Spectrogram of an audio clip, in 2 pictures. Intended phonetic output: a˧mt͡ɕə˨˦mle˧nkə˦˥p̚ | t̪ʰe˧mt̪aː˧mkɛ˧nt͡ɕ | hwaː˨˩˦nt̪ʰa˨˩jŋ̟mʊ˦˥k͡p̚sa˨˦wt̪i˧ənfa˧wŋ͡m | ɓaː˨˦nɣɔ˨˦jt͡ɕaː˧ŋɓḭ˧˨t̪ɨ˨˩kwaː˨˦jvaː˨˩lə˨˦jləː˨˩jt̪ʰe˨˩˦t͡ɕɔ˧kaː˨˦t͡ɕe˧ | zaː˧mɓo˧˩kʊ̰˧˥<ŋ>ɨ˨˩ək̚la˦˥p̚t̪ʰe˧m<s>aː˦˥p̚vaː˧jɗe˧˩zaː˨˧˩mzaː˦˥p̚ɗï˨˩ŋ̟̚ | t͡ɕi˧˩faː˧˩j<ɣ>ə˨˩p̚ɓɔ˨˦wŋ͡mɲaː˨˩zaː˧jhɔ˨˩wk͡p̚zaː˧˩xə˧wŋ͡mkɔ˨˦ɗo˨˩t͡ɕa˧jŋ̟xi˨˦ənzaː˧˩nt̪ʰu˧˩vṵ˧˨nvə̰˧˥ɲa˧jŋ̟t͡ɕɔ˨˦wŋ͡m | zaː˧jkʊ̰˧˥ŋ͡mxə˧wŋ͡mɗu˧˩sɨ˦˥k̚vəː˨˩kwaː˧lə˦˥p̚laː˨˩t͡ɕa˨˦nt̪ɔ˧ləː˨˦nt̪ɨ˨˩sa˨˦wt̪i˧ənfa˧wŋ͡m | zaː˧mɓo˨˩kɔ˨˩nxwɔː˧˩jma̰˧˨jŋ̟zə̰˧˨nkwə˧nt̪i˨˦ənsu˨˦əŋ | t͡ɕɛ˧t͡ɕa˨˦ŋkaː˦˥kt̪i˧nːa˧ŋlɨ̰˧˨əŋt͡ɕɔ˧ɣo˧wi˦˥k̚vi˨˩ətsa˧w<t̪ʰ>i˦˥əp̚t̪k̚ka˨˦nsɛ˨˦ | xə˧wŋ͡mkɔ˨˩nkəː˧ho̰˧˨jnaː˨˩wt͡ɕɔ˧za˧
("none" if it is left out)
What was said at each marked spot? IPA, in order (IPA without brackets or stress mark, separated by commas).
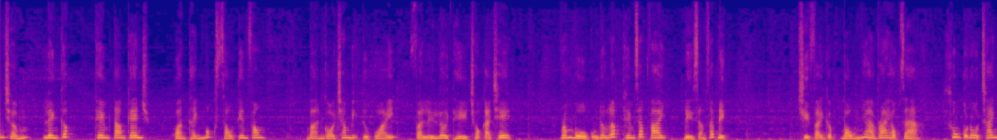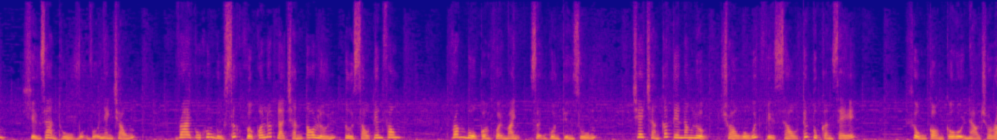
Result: ŋ͡m, z, ɣ, t̪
